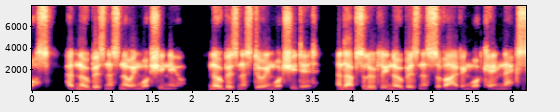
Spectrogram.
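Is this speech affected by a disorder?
No.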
